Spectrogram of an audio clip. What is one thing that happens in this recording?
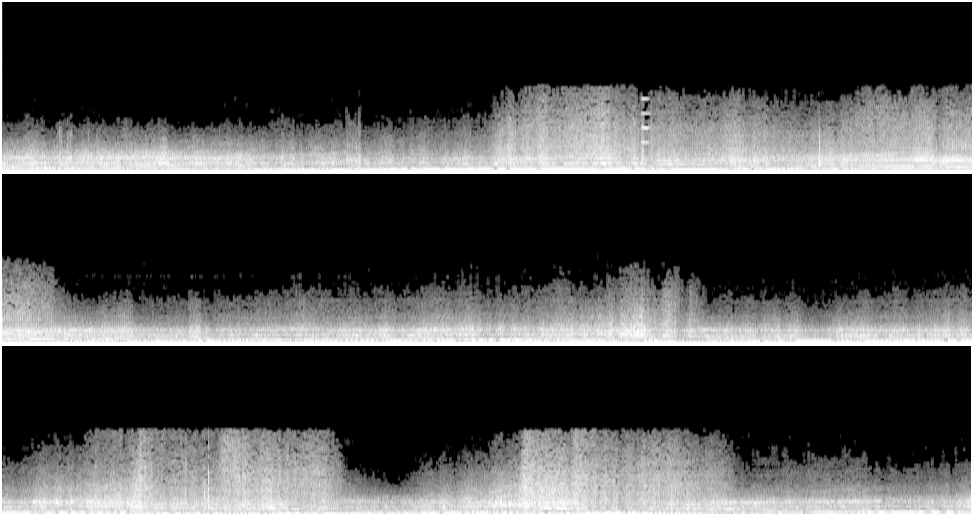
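A racing car engine roars and whines, rising and falling in pitch as it shifts gears.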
